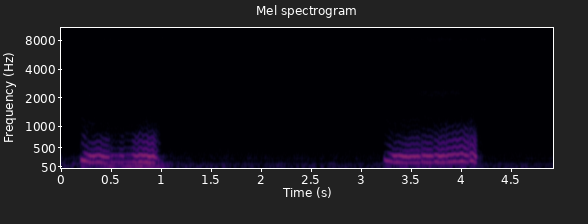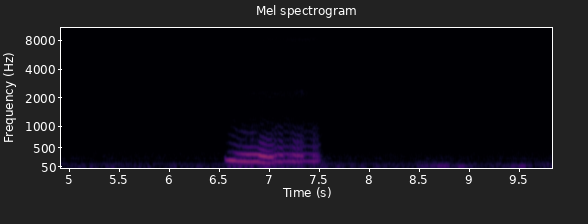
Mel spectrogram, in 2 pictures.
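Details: Male cat asleep in owner's lap at night, snoring: three rough, buzzing sleep sounds about three seconds apart, near 19 a minute.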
